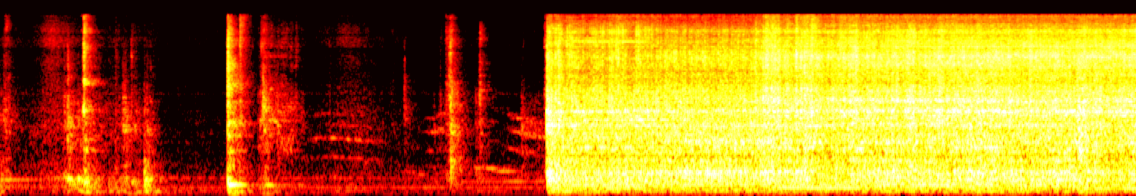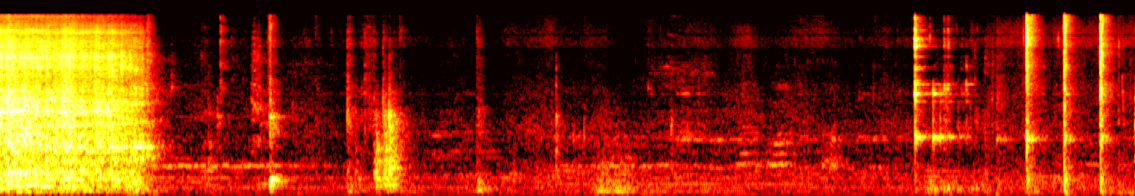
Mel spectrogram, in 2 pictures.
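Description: Blender grinding pumpkin seeds for gluten-free Christmas cookies runs as one loud, steady burst of about five seconds, between quiet handling clicks and knocks.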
